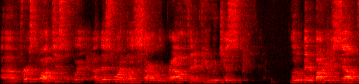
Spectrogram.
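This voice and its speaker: Fairly quick speech from a man amid noticeable background noise. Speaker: moderator. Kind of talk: public forum moderation. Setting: church hall with audience, no mics. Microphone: no microphone, projecting.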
